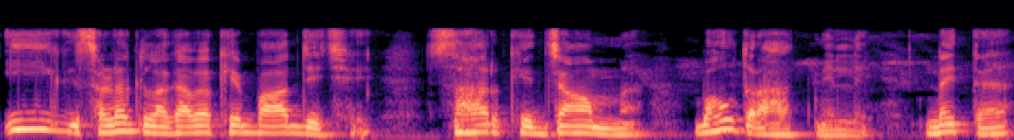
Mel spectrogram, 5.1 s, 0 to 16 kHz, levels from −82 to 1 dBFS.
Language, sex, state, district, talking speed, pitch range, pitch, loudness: Maithili, male, Bihar, Purnia, 200 wpm, 110-150 Hz, 135 Hz, -14 LUFS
